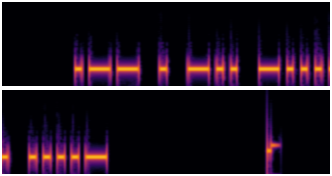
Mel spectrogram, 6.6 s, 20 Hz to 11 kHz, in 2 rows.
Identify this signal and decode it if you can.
Morse code, heard as a keyed tone, about 17 wpm, 700 Hz. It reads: WED64
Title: Five Challenging Letter-Number Combinations 17wpm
